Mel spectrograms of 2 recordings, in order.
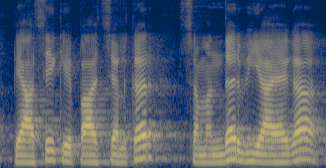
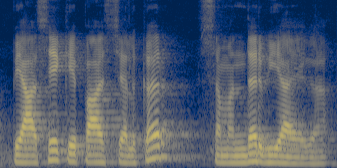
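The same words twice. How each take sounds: Both takes have the same delivery.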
